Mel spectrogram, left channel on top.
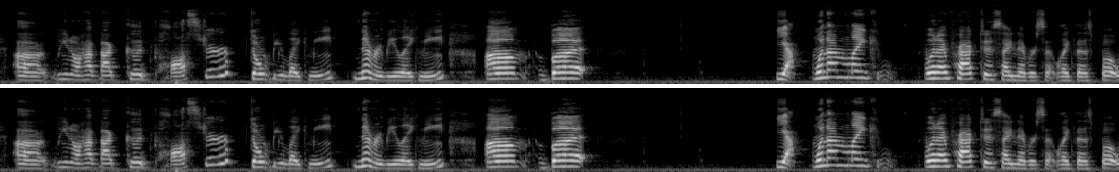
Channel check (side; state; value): both; identical; correlation 1.00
